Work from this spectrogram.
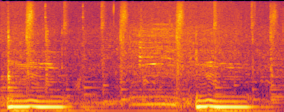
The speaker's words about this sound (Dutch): een roerdomp volgens mij.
